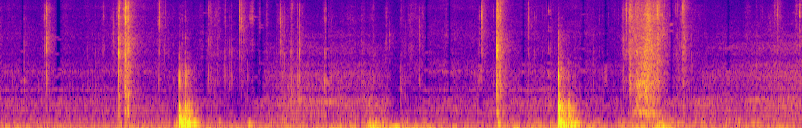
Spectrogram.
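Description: A trading-card pack's foil wrapper being handled and torn open, with crinkling and small clicks, a couple of dull thumps, and a short rip about five seconds in.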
